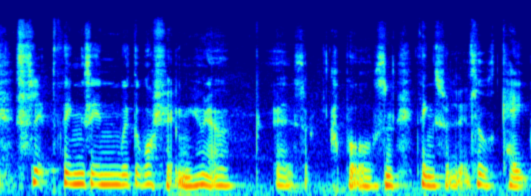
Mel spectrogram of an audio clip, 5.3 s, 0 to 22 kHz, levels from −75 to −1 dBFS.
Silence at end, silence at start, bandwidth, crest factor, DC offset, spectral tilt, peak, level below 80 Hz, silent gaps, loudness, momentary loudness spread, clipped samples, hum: 0 s; 0 s; 16 kHz; 16 dB; under 0.1%; -5 dB/octave; -10 dBFS; -50 dBFS; none; -25 LUFS; 9 LU; under 0.1%; none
